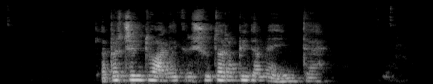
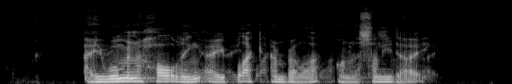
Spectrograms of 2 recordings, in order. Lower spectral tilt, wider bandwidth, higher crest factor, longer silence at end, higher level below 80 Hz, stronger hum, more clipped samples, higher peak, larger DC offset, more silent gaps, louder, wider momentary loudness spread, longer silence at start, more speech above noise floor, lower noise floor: second, -4.5 dB/octave vs -8 dB/octave; first, 14.5 kHz vs 12 kHz; about the same, 18 dB vs 18 dB; first, 1.1 s vs 0.85 s; second, -64 dBFS vs -56 dBFS; neither; neither; second, -6 dBFS vs -2 dBFS; neither; neither; about the same, -22 LUFS vs -20 LUFS; about the same, 15 LU vs 13 LU; first, 1 s vs 0.85 s; about the same, 52 dB vs 52 dB; about the same, -74 dBFS vs -72 dBFS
